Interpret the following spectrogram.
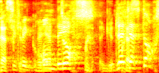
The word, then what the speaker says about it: Gladiators: Gladiators, il faut dire.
